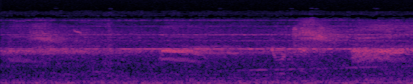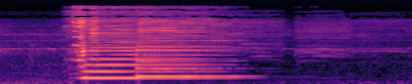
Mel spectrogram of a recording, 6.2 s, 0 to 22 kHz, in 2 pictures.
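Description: Class 377 Electrostar electric train sounding its two-tone horn once, for about a second and a half, starting past the middle: a lower note first, with a higher note joining a moment later.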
